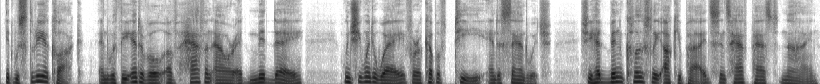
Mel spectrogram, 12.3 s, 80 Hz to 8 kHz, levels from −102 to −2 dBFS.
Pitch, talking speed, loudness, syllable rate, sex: 120 Hz, 170 wpm, -20 LUFS, 4.3 syllables/s, male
